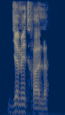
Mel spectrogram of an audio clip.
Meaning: diametric
- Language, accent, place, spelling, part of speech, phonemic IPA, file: French, France, Lyon, diamétral, adjective, /dja.me.tʁal/, LL-Q150 (fra)-diamétral.wav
